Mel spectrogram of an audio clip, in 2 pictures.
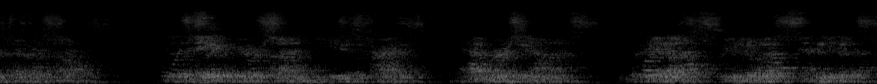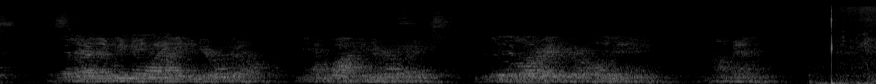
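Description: A congregation recites aloud together in phrases in an echoing hall.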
